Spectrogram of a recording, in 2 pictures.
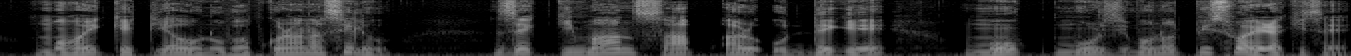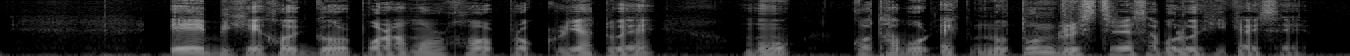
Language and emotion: Assamese, surprised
